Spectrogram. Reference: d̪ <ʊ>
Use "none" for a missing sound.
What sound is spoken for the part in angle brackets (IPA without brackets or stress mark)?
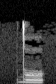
u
